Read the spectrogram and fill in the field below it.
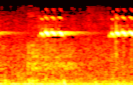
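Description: A cricket chirping sound effect: crickets chirp in two short bursts about half a second apart, a thin high trill over a low steady hum, with no voices.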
